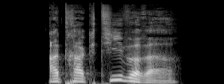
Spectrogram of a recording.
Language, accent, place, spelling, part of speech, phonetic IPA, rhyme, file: German, Germany, Berlin, attraktiverer, adjective, [atʁakˈtiːvəʁɐ], -iːvəʁɐ, De-attraktiverer.ogg
- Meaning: inflection of attraktiv: 1. strong/mixed nominative masculine singular comparative degree 2. strong genitive/dative feminine singular comparative degree 3. strong genitive plural comparative degree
